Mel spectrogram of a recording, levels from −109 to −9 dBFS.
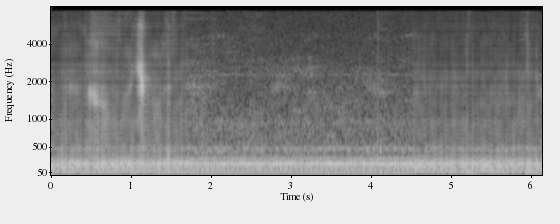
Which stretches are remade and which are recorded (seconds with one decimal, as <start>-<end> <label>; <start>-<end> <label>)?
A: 0.0-1.7 remade; 1.7-4.5 recorded; 4.5-6.1 remade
